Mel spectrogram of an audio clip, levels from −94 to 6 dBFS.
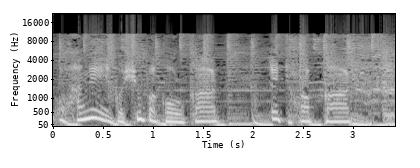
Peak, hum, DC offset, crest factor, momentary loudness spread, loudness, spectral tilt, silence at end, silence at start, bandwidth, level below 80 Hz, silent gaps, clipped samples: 0 dBFS; none; under 0.1%; 8 dB; 4 LU; -8 LUFS; -4 dB/octave; 0 s; 0 s; 14.5 kHz; -16 dBFS; none; 1%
